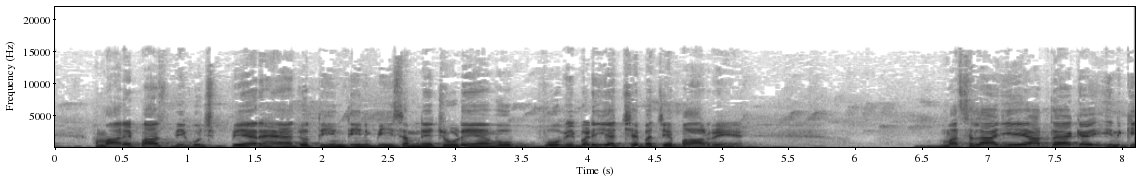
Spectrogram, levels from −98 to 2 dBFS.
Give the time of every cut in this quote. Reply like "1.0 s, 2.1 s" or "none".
none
